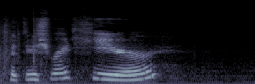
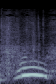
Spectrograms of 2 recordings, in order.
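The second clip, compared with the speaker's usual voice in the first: whew; 12 semitones higher, 9 dB louder than usual. Real, not acted. Overwhelmed while unboxing gifts.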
